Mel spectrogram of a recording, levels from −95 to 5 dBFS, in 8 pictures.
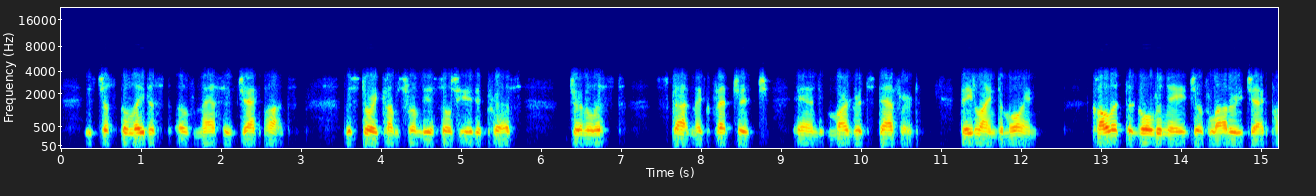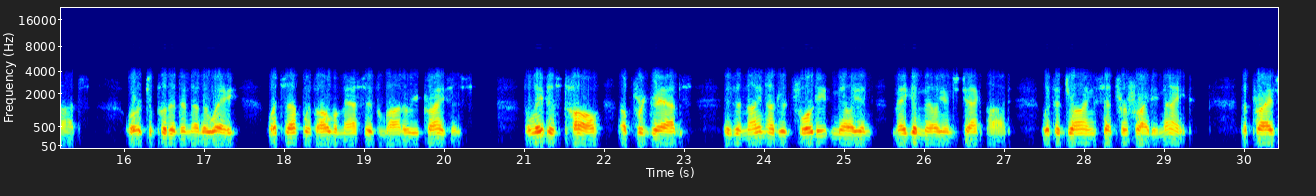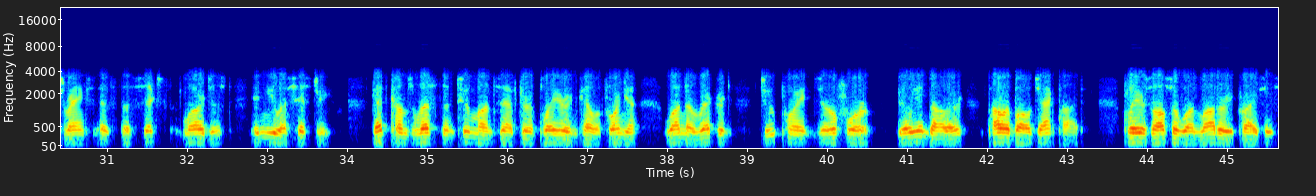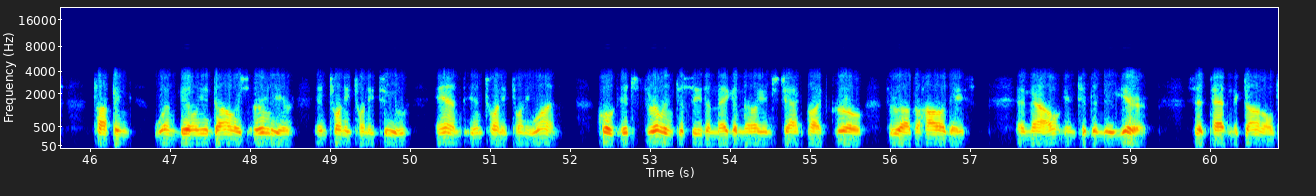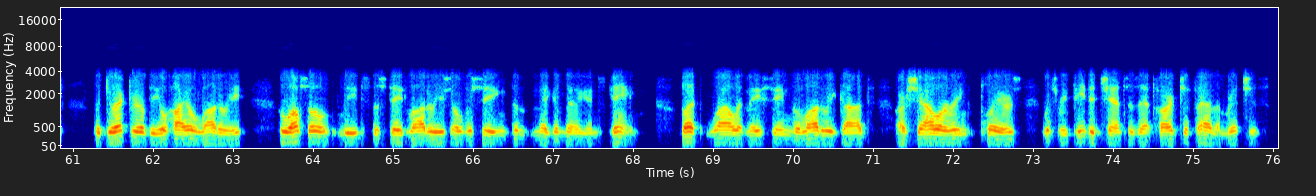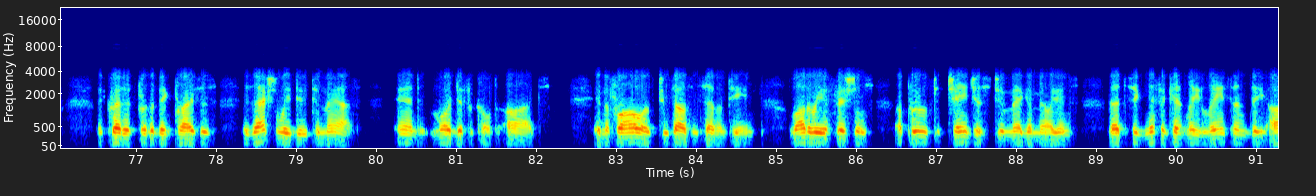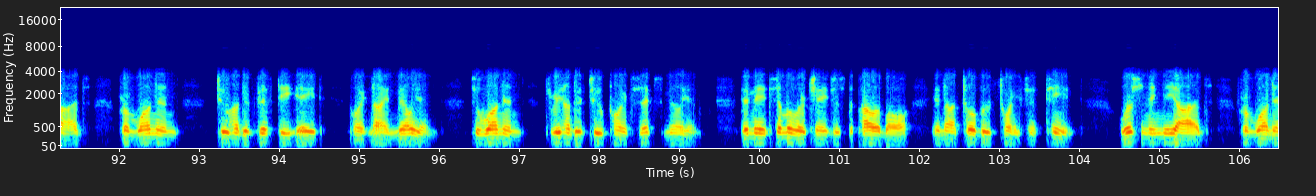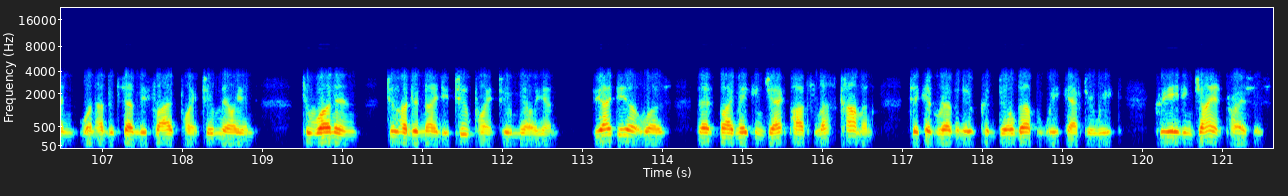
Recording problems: phone-call audio; poor line

